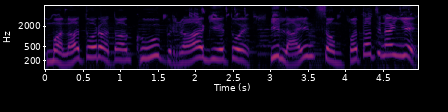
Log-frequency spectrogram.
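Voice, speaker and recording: A man's voice: high-pitched, expressive, slow pace, soft background music. A man playing a tired, grumbling young schoolboy in a children's cartoon. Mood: annoyed. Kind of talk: Marathi children's cartoon dialogue.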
